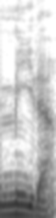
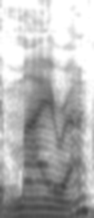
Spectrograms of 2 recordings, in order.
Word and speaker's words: Myra: Eh, pues el mito cuenta que fue un obispo llamado Nicolás de Mira o de Myra, como usted lo quiera pronunciar, que nació en el siglo IV en Antolia, Turquía.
